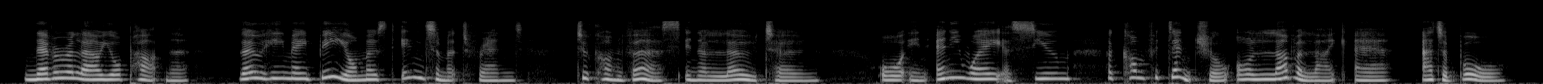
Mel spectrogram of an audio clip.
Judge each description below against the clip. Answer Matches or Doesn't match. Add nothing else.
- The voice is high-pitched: Matches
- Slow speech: Matches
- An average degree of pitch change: Doesn't match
